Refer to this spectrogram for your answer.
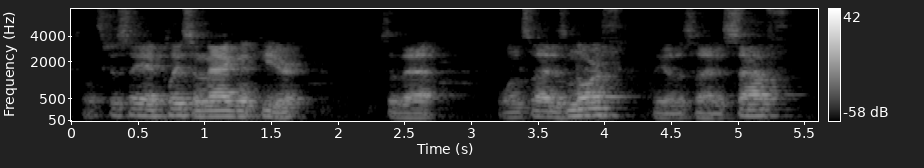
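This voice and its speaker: Male speech with ordinary pitch variation, big swings in loudness and long, frequent pauses, in a room with audible echo. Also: medium pitch for a man, moderate pace. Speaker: automotive instructor. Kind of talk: lecture. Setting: garage. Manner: halting.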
